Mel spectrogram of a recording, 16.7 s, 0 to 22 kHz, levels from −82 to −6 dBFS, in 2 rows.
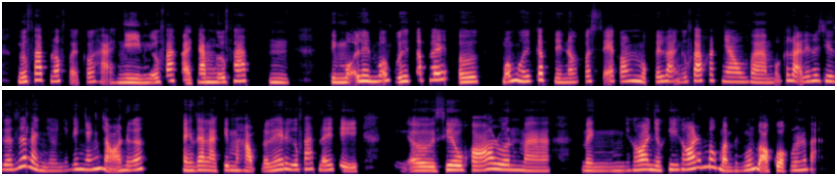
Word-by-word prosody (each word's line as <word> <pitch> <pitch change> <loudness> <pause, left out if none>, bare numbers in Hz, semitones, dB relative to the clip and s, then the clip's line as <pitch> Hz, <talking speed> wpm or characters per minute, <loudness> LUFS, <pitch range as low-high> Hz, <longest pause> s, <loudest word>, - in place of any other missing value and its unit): ngữ 215 - +1
pháp 305 +4 +2
nó 245 +1 0
phải - - -7
cỡ 210 - -6
hạ 225 - -4
nghìn 185 -1 0
ngữ 185 +2 -1
pháp, 265 +1 +4
cả - - +1
trăm 205 0 +3
ngữ 200 - 0
pháp. 255 +1 +2 0.2
Ừm. 195 -2 -2 0.4
Thì 200 - 0
mỗi 200 +4 0
lên 255 -2 +5
mỗi 250 +3 +1
một 280 -7 -4
cái 245 +2 +3
cấp 300 - -3
ấy 305 +2 +3
ừ, 210 +3 +3 0.3
mỗi - - +1
một 275 -2 +4
cái 240 - +1
cấp 305 +4 +2
thì 200 - -2
nó 195 +1 -3
có 240 +2 -5
sẽ 245 - -4
có 235 - 0
một 250 -4 +2
cái 225 - 0
loại 245 -1 0
ngữ 215 - -9
pháp 255 +3 +3
khác 280 -2 -6
nhau 220 -1 -1
và 195 -2 +1
mỗi 190 - -10
cái 280 - -1
loại 260 - +3
đấy 230 - -3
nó 270 - +1
chia 250 -2 -1
ra 230 0 -1
rất 385 +9 +1
là 295 - +3
nhiều 175 -4 -7
những 185 +5 -15
cái 245 - -2
nhánh 245 +2 +1
nhỏ 275 -10 +1
nữa. 215 +5 0 0.4
Thành 195 -3 +1
ra 210 0 +3
là 185 -2 +1
khi 205 - 0
mà 190 -1 -3
học 175 -2 +1
được 170 - -4
hết 220 +6 +1
cái 250 - 0
ngữ 225 - +2
pháp 255 0 -3
đấy 215 +2 0
thì, 165 -1 -1 0.5
ừ, 180 +1 +2
siêu 215 -1 +5
khó 205 +4 +4
luôn, 225 -4 +2
mà 175 -2 -2 0.3
mình 180 0 -5
kho 220 +3 +5
nhiều 220 -4 +2
khi 230 -1 -1
khó 240 +3 +5
đến 330 +4 -2
mức 355 -2 0
mà - - +4
mình 175 +1 -10
muốn 230 +6 +2
bỏ - - +5
cuộc 185 -1 +2
luôn 200 - -3
á 220 - -2
bạn. - - -10
220 Hz, 315 wpm, -24 LUFS, 195-250 Hz, 0.5 s, lên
